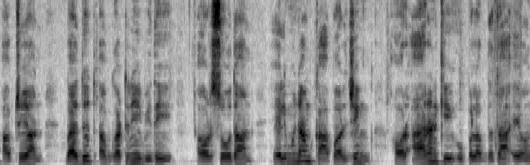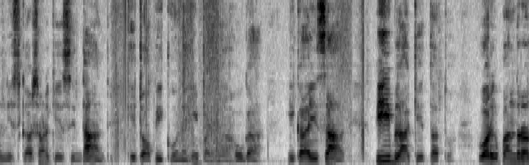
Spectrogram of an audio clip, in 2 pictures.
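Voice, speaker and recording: A woman with a lowish voice reads through a course syllabus item by item. Her delivery is steady and list-like, a plain recitation. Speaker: teacher. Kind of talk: reading a syllabus list aloud.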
